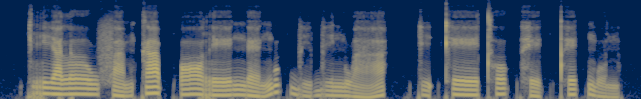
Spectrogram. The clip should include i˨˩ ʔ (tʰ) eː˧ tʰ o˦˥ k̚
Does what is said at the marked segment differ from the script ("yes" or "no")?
yes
